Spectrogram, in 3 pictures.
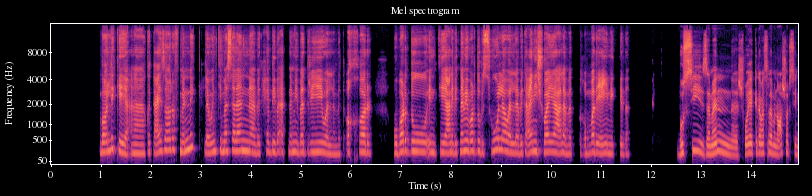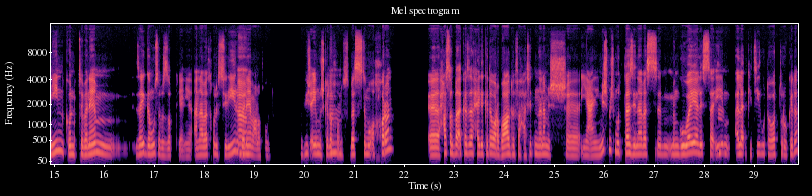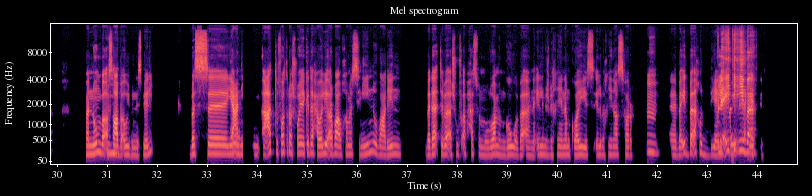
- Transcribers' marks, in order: tapping
- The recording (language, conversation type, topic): Arabic, podcast, إيه طقوسك بالليل قبل النوم عشان تنام كويس؟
